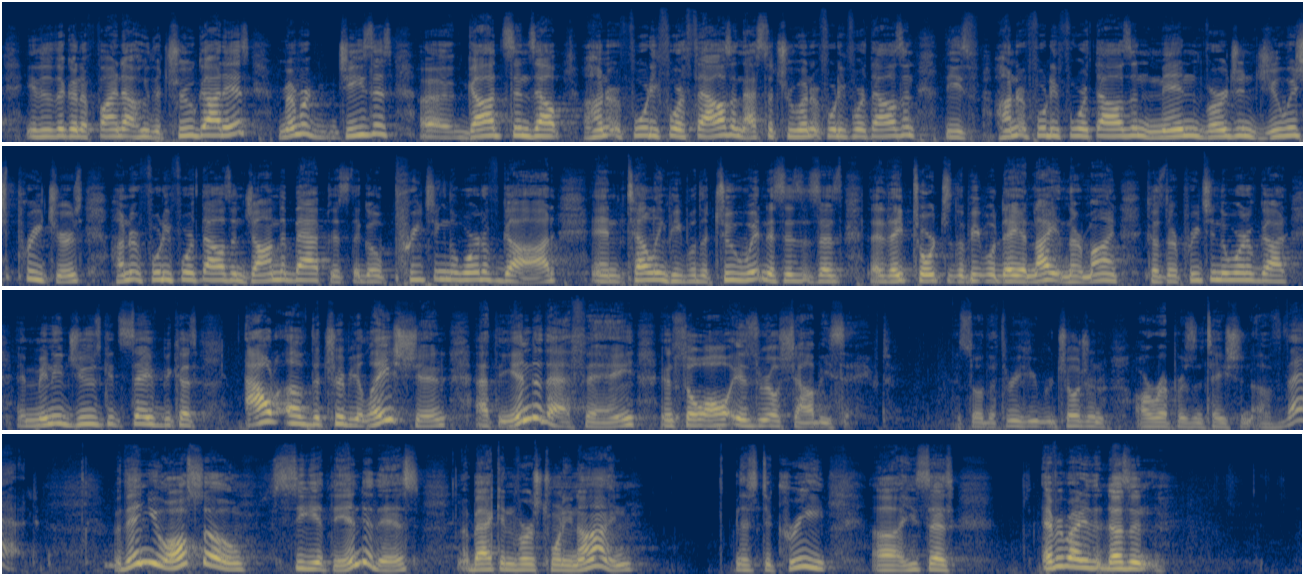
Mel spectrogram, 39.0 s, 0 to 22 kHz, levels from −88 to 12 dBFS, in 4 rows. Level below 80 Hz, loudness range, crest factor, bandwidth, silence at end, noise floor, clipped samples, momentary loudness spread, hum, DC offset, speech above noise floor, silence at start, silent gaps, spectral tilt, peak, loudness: -62 dBFS; 5 LU; 20 dB; 14.5 kHz; 1.05 s; -68 dBFS; under 0.1%; 13 LU; none; under 0.1%; 44 dB; 0 s; none; -6 dB/octave; -6 dBFS; -25 LUFS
